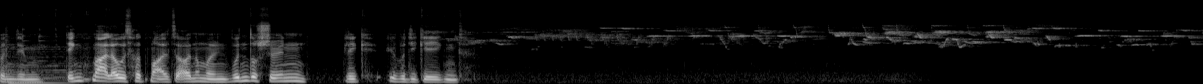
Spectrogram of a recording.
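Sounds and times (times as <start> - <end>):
faint low background noise: 0.0 - 9.0
songbirds chirping and trilling: 0.7 - 12.0.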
